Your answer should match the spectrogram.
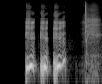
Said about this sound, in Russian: Крынь-прынь. Это старичок в зале откашливается и сморкается.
